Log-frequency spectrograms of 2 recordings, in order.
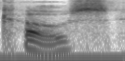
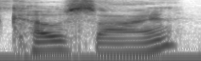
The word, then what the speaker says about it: cosine: this sign long I you pronounce this cosine you don't say just Co it's cosine and this is tangent short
